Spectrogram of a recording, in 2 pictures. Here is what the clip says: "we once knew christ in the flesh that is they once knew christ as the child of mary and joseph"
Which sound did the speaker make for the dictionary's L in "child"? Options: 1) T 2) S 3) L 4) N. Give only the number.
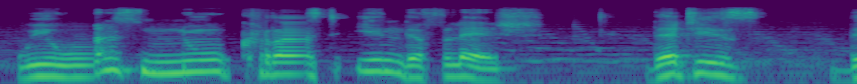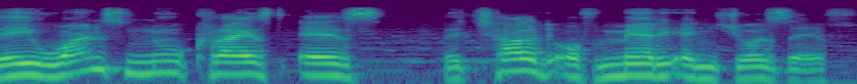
3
